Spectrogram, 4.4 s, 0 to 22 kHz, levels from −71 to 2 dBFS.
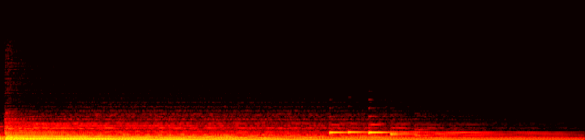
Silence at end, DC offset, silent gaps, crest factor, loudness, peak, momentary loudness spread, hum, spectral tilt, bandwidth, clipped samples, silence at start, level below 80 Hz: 0 s; under 0.1%; none; 16 dB; -24 LUFS; -8 dBFS; 15 LU; none; -9 dB/octave; 6.8 kHz; under 0.1%; 0 s; -30 dBFS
